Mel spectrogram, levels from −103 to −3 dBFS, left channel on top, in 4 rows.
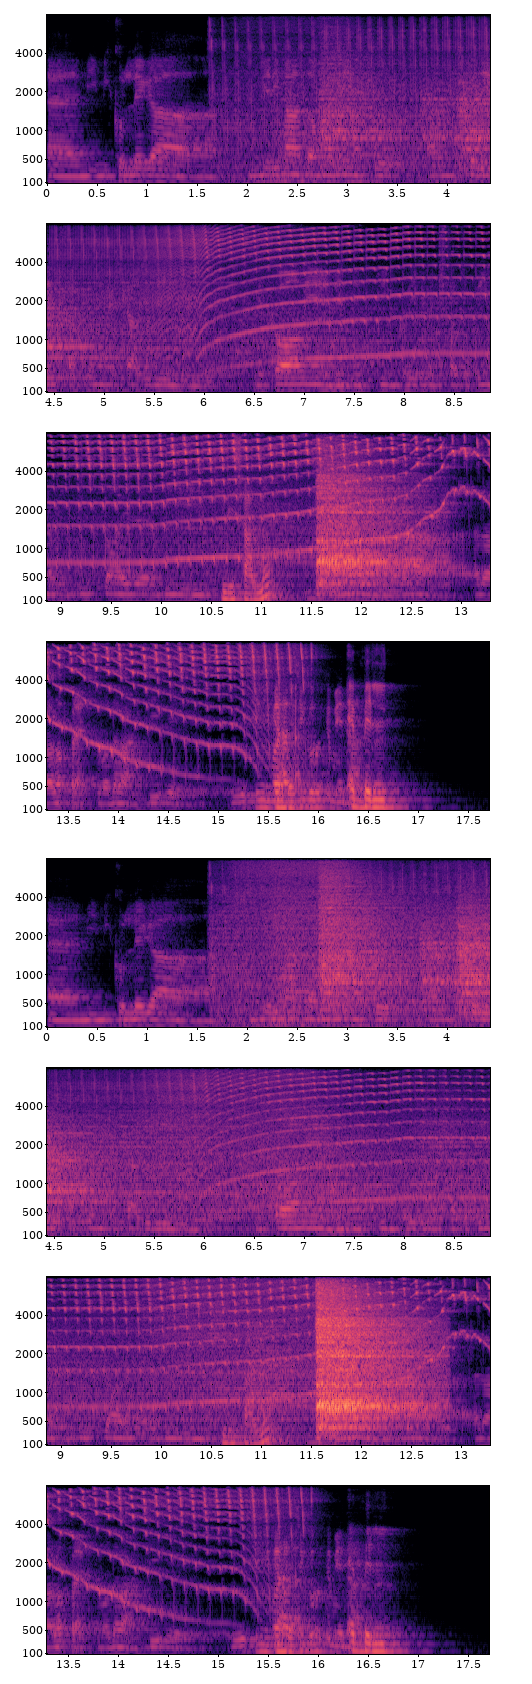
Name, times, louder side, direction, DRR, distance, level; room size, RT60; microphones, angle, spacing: voice 1, 0.0-1.7 2.0-3.5 3.8-6.1 6.5-10.6 11.4-16.7, left 2 dB, 25° left, 3 dB, 1.2 m, -51 dB
sound 1, 1.6-15.9, left 2 dB, 10° left, 0.4 m, -43 dB
sound 2, 1.6-12.9, right 8 dB, 90° right, 0.4 m, -39 dB
voice 2, 10.6-11.2 15.5-15.8 16.3-16.7, left 4 dB, 65° left, 11 dB, 0.5 m, -40 dB
14.5 x 8.8 x 4.0 m, 0.99 s
head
